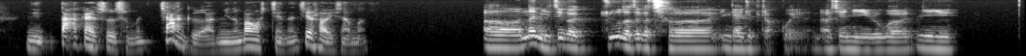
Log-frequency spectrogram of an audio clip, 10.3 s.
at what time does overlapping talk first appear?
none

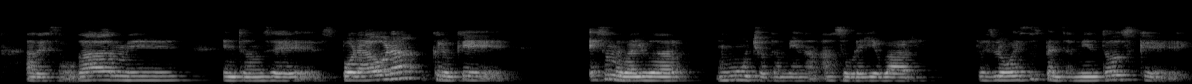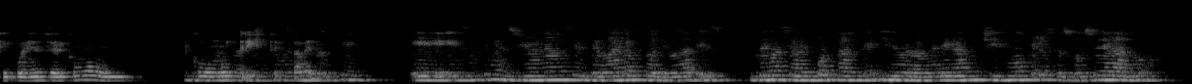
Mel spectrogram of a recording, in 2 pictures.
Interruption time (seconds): 13.9 s

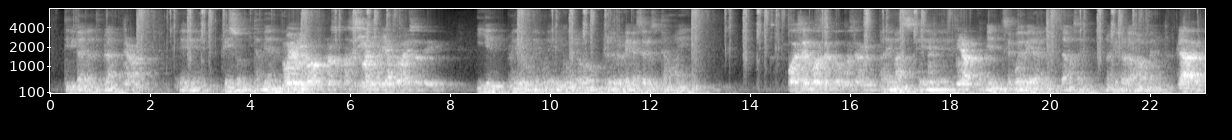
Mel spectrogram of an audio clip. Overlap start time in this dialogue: none

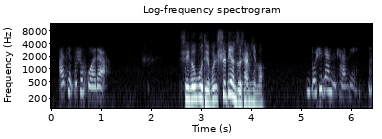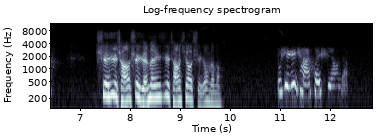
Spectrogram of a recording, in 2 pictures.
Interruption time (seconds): none

